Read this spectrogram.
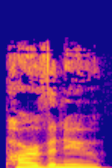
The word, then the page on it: parvenu: American English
